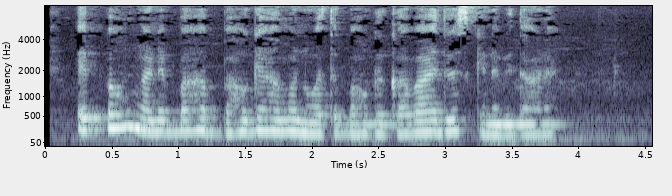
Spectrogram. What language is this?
Divehi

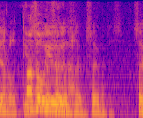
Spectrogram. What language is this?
Japanese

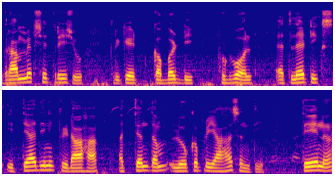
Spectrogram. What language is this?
Sanskrit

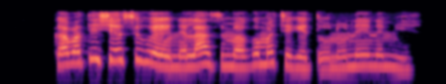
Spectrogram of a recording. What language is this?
Kalenjin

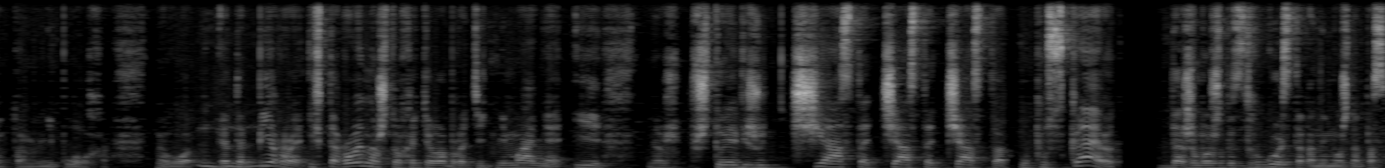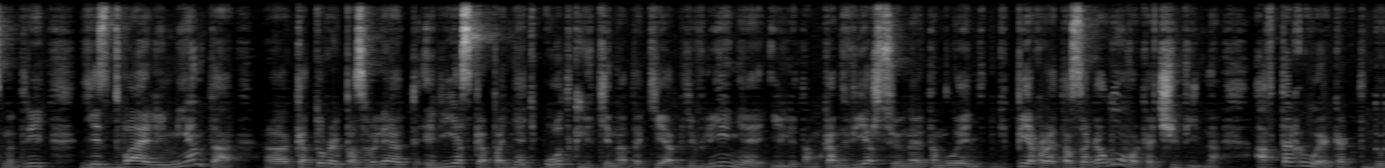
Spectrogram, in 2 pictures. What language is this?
Russian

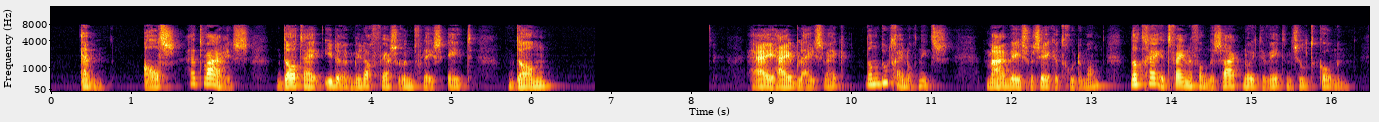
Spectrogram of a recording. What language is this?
Dutch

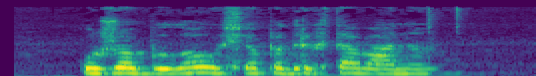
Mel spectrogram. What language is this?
Belarusian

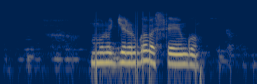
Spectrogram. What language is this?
Kinyarwanda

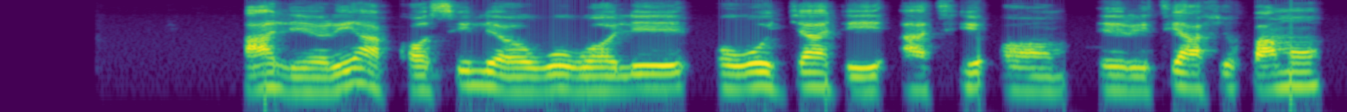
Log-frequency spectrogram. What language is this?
Yoruba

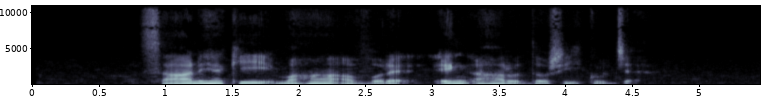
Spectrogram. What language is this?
Divehi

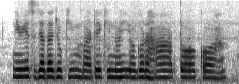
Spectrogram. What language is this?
Bhojpuri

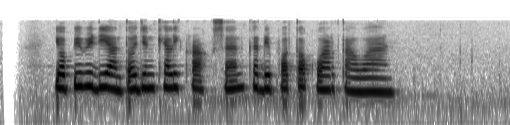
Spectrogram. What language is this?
Sundanese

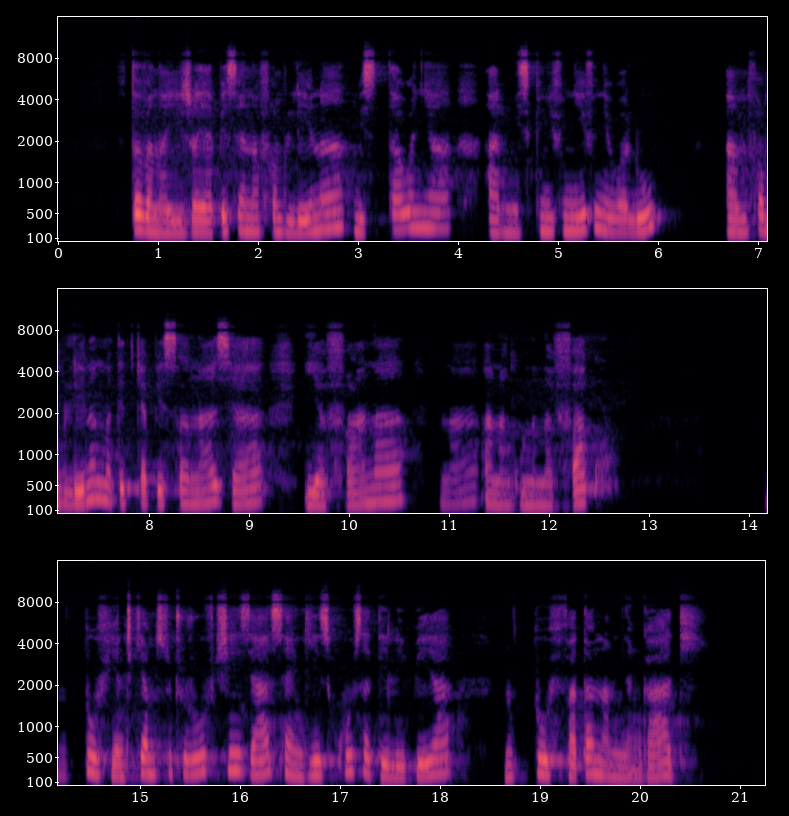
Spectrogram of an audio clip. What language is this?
Malagasy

